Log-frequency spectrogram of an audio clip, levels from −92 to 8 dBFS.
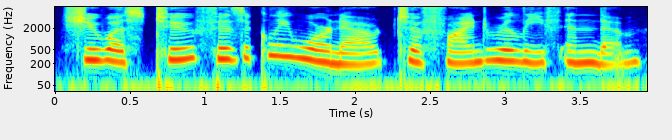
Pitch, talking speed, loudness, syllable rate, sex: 240 Hz, 165 wpm, -15 LUFS, 4.0 syllables/s, female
